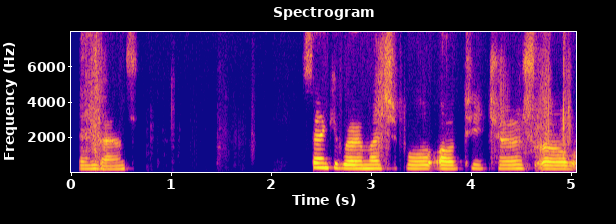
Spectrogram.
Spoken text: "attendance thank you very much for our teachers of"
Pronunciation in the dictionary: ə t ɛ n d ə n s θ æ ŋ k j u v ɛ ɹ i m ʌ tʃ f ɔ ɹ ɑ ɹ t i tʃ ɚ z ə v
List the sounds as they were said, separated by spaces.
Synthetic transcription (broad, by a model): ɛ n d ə n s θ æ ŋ k j u v ɛ ɹ i m ʌ tʃ f ɔ ɹ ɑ l t i tʃ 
